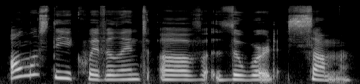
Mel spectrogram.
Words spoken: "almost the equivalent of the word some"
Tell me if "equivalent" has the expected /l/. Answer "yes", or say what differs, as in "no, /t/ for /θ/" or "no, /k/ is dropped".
yes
